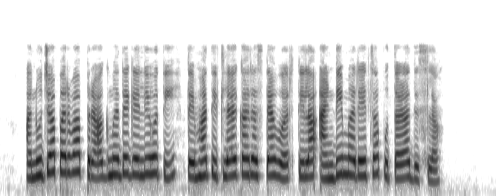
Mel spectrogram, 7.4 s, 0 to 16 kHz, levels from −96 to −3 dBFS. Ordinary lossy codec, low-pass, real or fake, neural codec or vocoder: MP3, 96 kbps; 7.2 kHz; real; none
